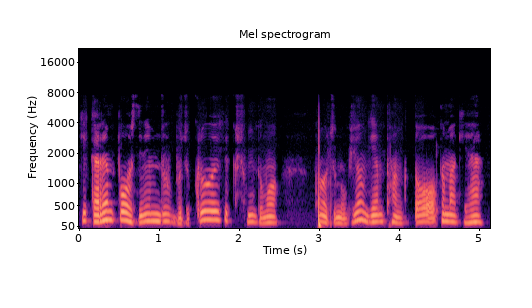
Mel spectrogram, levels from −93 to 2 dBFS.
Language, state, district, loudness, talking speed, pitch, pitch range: Kokborok, Tripura, West Tripura, -22 LUFS, 165 wpm, 150 Hz, 135-170 Hz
